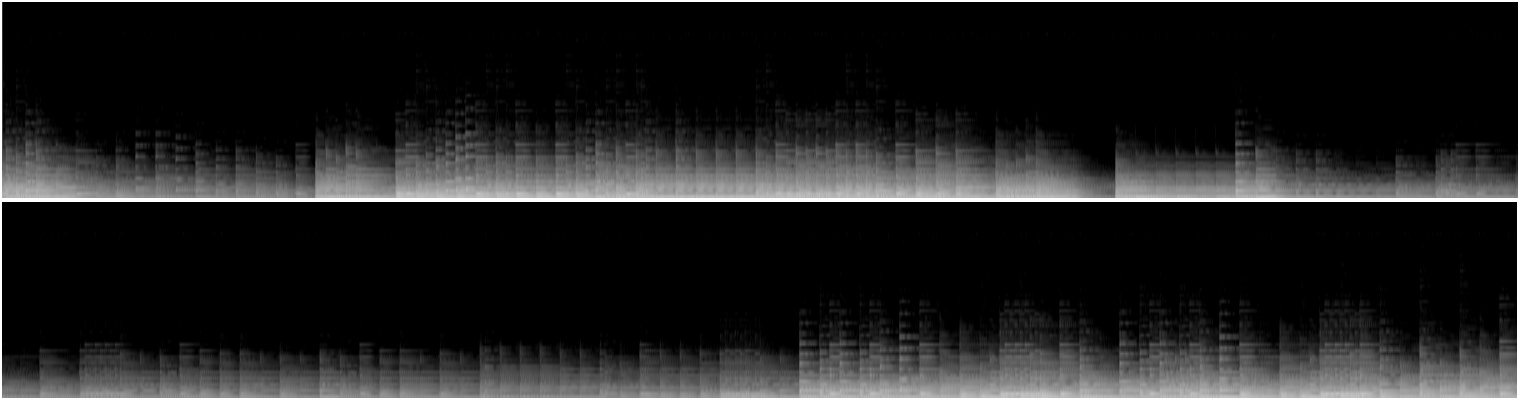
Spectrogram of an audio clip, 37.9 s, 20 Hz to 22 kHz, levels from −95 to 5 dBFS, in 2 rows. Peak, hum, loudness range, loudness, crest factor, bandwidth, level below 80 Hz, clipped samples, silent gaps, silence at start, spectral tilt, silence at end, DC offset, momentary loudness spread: -10 dBFS; none; 17 LU; -25 LUFS; 16 dB; 6.6 kHz; -56 dBFS; under 0.1%; none; 0 s; -8.5 dB/octave; 0 s; under 0.1%; 19 LU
